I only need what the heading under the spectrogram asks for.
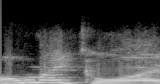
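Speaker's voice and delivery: exaggerated put-on New York accent. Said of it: "they talk like this".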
